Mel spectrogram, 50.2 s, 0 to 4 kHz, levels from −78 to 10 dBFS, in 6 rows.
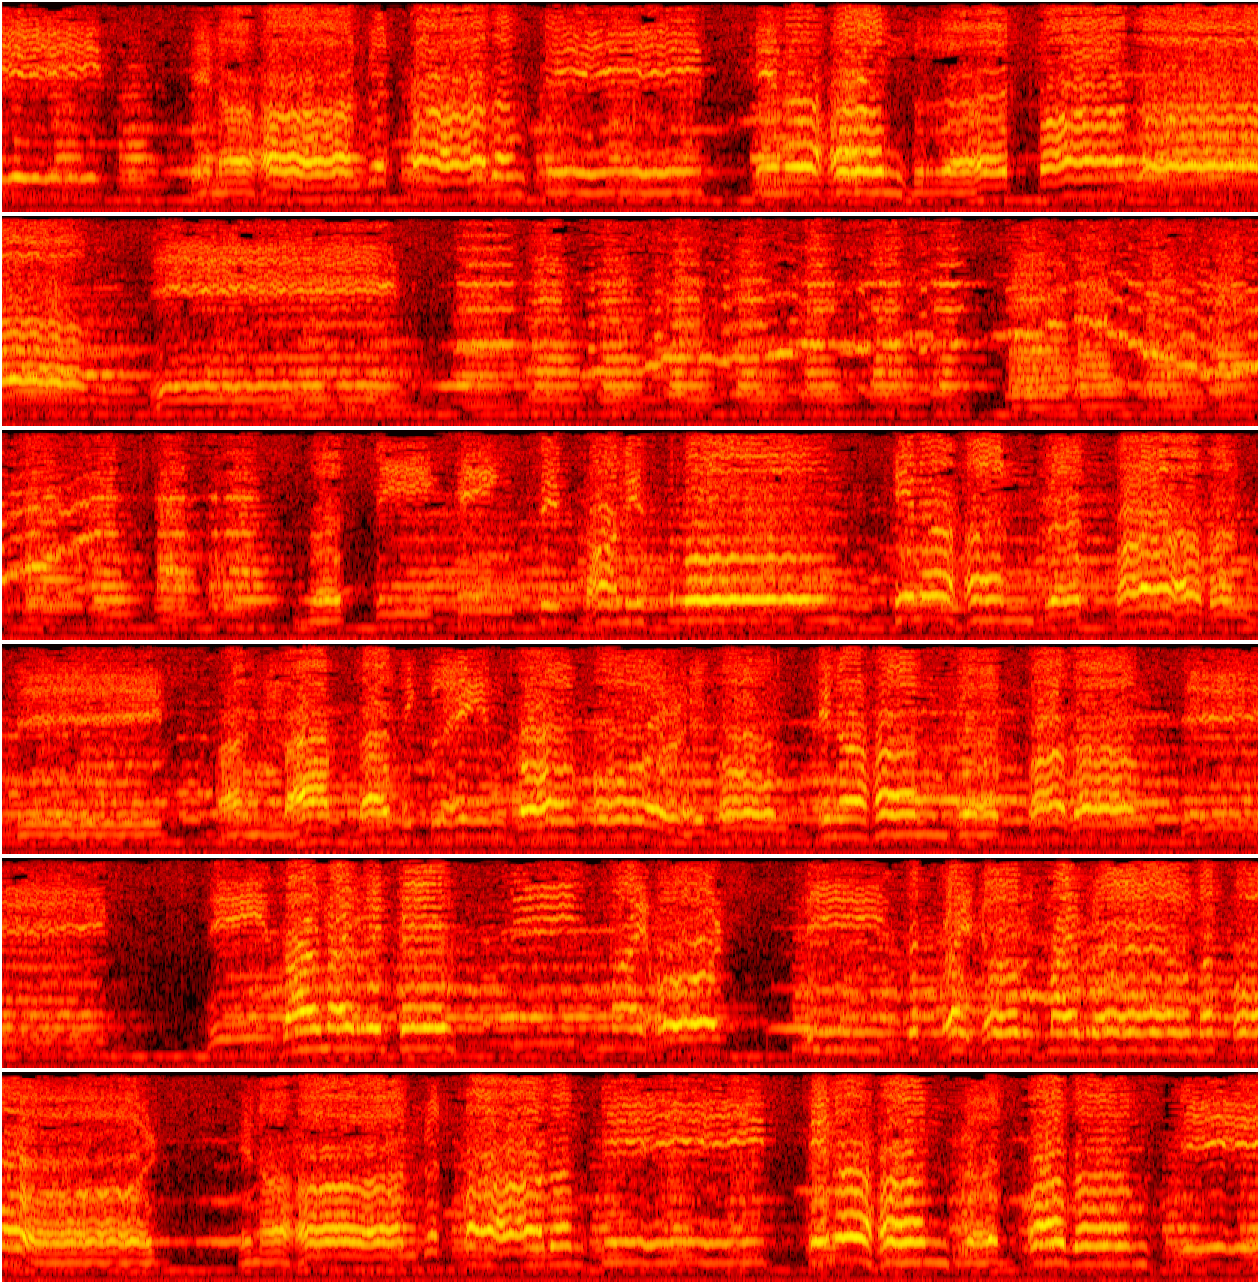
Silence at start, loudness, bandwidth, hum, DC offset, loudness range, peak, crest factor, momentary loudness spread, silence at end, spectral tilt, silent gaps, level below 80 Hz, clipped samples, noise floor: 0 s; -21 LUFS; 4 kHz; none; under 0.1%; 4 LU; -4 dBFS; 18 dB; 8 LU; 0 s; -7 dB/octave; none; -56 dBFS; under 0.1%; -41 dBFS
